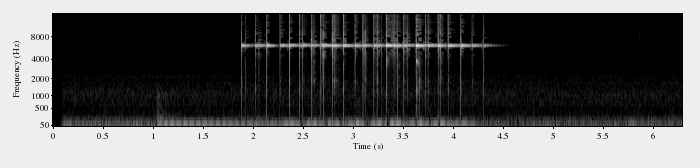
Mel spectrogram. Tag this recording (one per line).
Bell
ringing
ring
